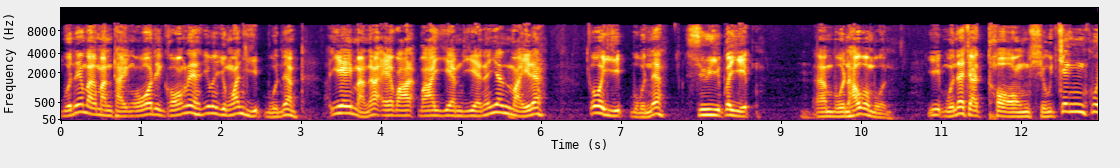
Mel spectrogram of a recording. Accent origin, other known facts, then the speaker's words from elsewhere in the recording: China; 咁我哋中國人就攞28，印度人就攞27。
